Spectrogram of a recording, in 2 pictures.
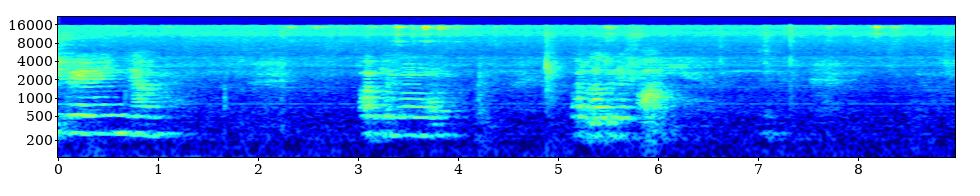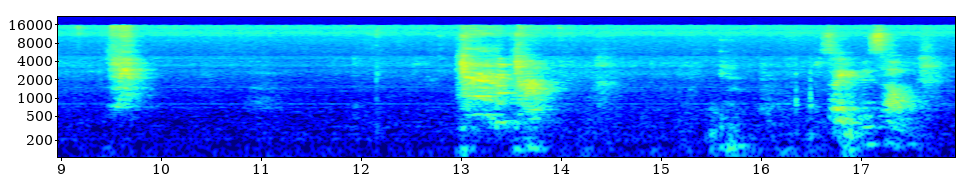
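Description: A young woman speaks in short, drawn-out phrases nearby.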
